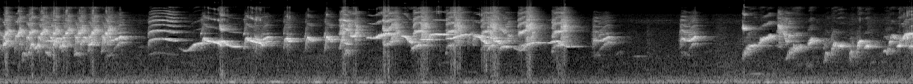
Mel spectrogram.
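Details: Kacer (Oriental magpie-robin) in Indonesia singing hard to challenge a rival: an opening rattle of rapid scratchy notes, then a long run of sharp clicks and bright whistles, a brief pause, and renewed whistled phrases.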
